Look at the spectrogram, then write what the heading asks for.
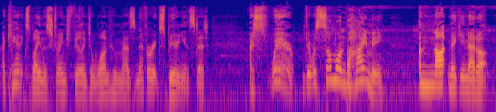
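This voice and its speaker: A performer plays an excitable library regular narrating a radio drama in the first person. The delivery is dramatic and self-questioning, with a very animated pitch that rises and falls sharply. Music plays behind the voice. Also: normal speed, natural voice. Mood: agitated. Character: jittery, excitable library regular narrating his own strange chase.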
